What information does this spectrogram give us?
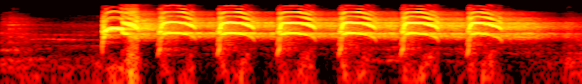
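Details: Angry parrot fighting with its keeper; eight loud harsh squawks in a steady rapid series, each a high arching screech about a third of a second apart.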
